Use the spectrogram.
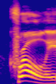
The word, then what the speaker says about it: Crowley: Crowley in his own writings he said it's pronounced Crowley it runes with Holy One Day in Cairo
